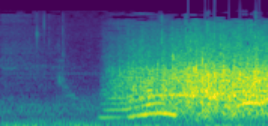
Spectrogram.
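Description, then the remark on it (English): A crowd bursts into loud applause after a brief quiet moment, clapping swelling quickly into a dense, steady roar of hands with a faint voice rising briefly at the start. “Well, thank you for the applause.”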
